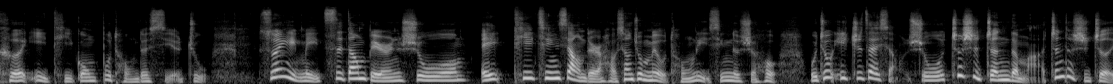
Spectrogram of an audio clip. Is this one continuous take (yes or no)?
yes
